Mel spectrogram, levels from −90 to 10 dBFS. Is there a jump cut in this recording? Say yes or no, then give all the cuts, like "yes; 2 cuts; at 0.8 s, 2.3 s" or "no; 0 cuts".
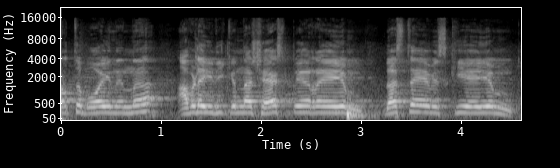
no; 0 cuts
